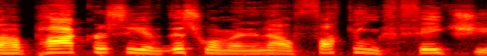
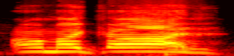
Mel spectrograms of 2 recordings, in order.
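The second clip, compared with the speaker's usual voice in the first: mock panic; 3 semitones higher, 9 dB louder, slower than usual. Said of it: "She's like".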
